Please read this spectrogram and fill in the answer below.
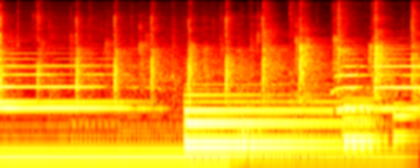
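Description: Live worship band playing a slow instrumental passage: sustained chords over a bass line that steps to new notes about two seconds in and again shortly before the end, with light, evenly spaced percussive strikes about three a second.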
